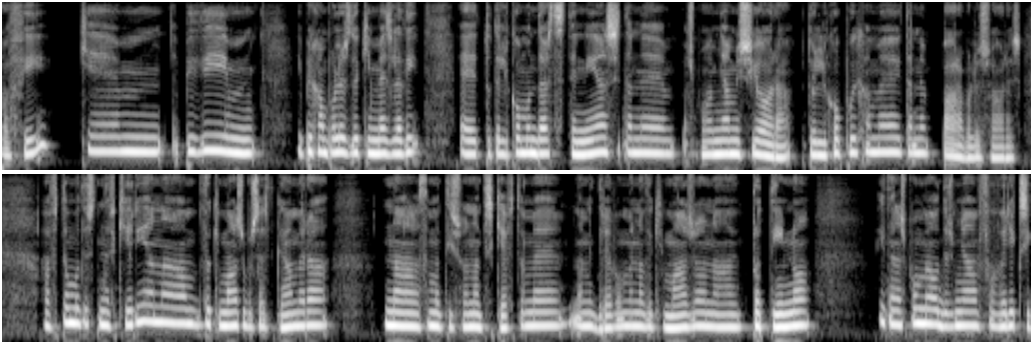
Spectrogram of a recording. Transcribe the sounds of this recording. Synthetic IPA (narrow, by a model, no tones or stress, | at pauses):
pɐfi | cʰe̞ | epiði | ipiɾxɐmpo̞le̞zðo̞cime̞zðilɐðiet̪o̞t̪e̞liko̞mo̞nd̪ɐst̪i̥st̪e̞niɐsit̪ɐne̞ɐspume̞mɲɐmisio̞ɾɐt̪o̞iliko̞puixɐme̞it̪ɐne̞pɐ̰ɾɐpo̞le̞̰so̞ɾe̞sɐft̪omut̪ost̪ine̞fce̞ɾiɐnɐðo̞cimɐsobɾo̞st̪ɐst̪iɡɐme̞ɾɐ | nɐst̪ɐmɐt̪iso̞nɐt̪i̥sce̞ft̪o̞me̞nɐmind̪ɾe̞po̞me̞nɐðo̞cimɐzo̞nɐpɾo̞t̪ino̞ | it̪ɐnɐspume̞o̞nd̪o̞zmɲɐfo̞ve̞ɾieksi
